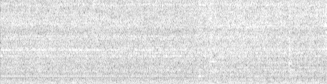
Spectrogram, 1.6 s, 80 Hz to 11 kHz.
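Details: Invacare Perfecto2 oxygen concentrator just switched on, after a brief start-up beep and flashing lights: steady low machine hum of normal running.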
